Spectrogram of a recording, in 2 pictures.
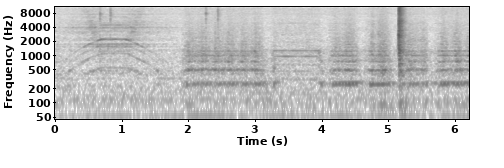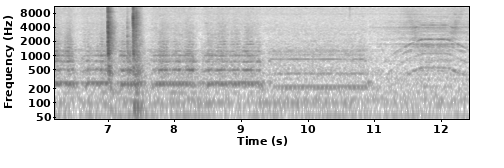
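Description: A dual-toolhead 3D printer swaps from one toolhead to the other and homes to its reference point. Close stepper motors whine in rising and falling tones, with several sharp mechanical clacks mid-move, all without talk.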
